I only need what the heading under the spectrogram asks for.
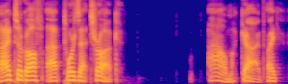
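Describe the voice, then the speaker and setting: A man telling a long personal story in casual conversation, animated, blunt and self-deprecating, with the odd curse word. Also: medium pitch, measured pace, vocal fry, no room sound, studio quality. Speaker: podcast guest.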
